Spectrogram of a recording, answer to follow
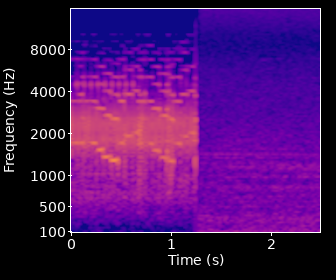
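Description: A quick run of high, bell-like chime notes lasting just over a second, which cuts off suddenly and leaves faint room noise.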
